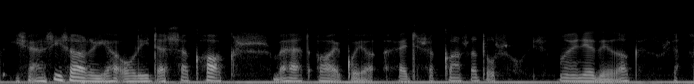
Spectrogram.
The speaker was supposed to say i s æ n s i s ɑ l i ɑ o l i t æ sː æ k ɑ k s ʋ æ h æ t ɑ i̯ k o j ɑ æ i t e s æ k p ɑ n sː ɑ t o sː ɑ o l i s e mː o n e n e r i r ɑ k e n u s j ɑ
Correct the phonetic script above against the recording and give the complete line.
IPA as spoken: i s æ n s i s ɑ r i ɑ o l i t æ sː æ k ɑ k s ʋ æ h æ t ɑ i̯ k o j ɑ æ i t e s æ k k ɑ n sː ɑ t o sː ɑ o l i s e mː o n e n e r i r ɑ k e n u s j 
